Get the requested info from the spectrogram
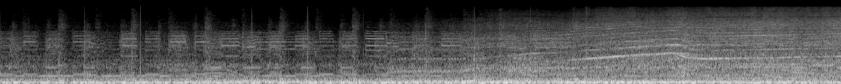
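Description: Background music with a steady beat. About halfway through, a Ford Lightning pickup with an E4OD/4R100 transbrake automatic launches down a drag strip: its engine note climbs steadily, dips once and climbs again.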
